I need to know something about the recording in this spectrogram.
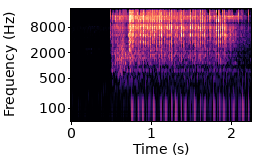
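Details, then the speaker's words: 1982 Yamaha Virago 750 V-twin, 123 psi per cylinder, carbs cleaned, new starter solenoid; cold start with brief harsh grind as the starter skips teeth before engaging, then uneven lumpy running; noisy starter typical of these bikes when cold. "Hear that grinding noise? Sometimes they'll skip a tooth, miss a tooth. Mostly when it's cold, the starter will skip and not engage, skip, not engage."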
